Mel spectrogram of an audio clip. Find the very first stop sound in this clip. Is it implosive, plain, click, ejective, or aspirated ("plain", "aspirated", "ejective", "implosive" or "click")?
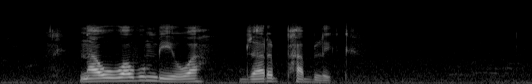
plain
